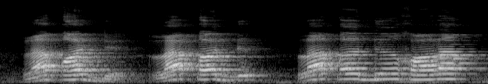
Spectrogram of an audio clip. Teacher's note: Laqad itu harus memantul karena hukum bacanya adalah qalqalah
